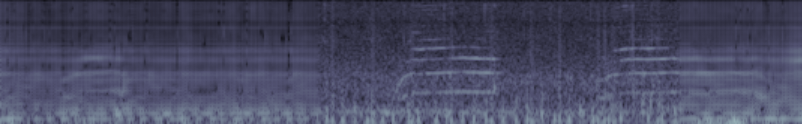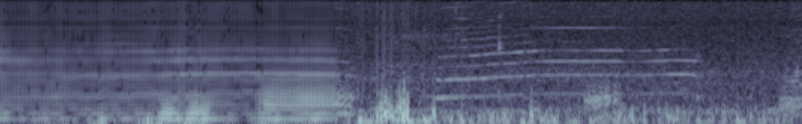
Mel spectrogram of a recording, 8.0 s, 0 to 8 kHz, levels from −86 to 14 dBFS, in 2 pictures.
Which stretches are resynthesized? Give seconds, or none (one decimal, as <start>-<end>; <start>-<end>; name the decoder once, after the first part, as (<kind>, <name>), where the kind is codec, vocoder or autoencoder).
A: 0.0-1.6 (vocoder, BigVGAN v2); 3.4-5.7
